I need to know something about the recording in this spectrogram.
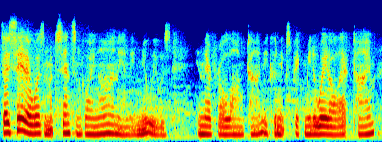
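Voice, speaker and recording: A woman's voice: medium pitch, level tone, a little fast, gravelly. An actress playing a defensive, evasive young American woman in a radio crime drama, speaking in a guarded, insistent way. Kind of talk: 1940s-50s radio drama acting. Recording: muffled, noisy vintage radio recording.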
